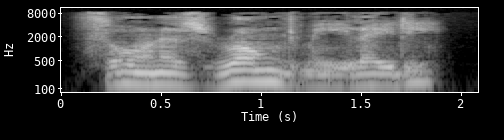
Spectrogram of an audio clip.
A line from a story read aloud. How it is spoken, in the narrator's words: Elston said quietly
